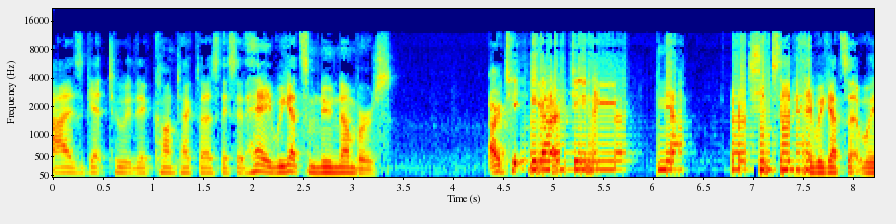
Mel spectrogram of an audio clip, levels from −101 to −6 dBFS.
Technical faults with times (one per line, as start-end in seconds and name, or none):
0.59-3.40 automatic gain rising
4.66-7.55 robotic sound from repeated short buffers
